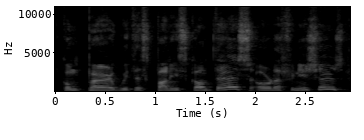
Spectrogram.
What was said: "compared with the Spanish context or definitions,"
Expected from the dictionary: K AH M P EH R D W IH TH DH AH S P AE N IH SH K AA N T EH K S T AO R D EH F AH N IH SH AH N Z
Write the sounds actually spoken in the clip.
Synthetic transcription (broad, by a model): K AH M P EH R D W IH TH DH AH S P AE L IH S K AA N T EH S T AO R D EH F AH N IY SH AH N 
